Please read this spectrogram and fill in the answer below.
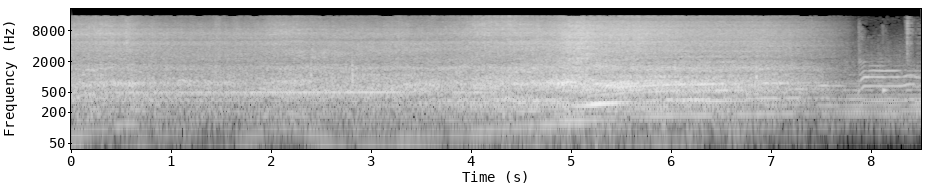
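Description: Porsche Cayman's flat-six engine running, then revving up in a rising note around four to six seconds in as the car pulls away close by; the sound fades out near the end.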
